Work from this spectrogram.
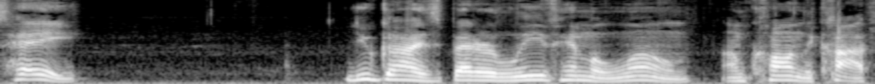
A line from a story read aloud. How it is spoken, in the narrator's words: yells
